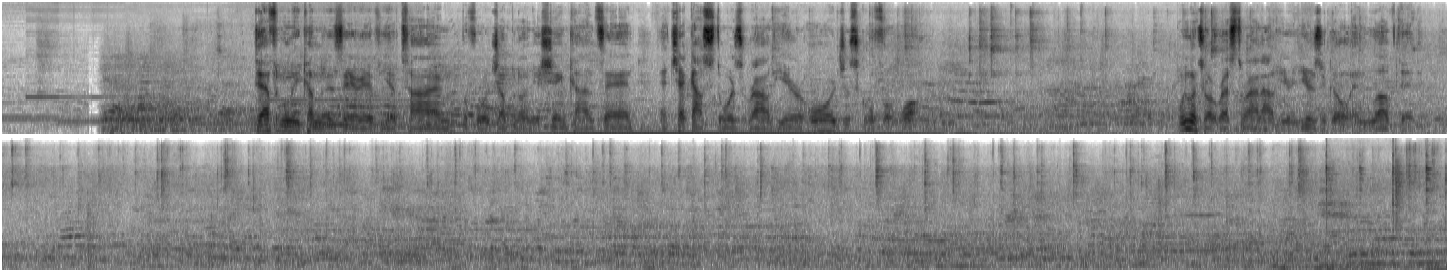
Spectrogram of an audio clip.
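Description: A crowd murmurs and chatters in an echoing indoor passage.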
